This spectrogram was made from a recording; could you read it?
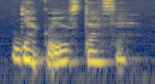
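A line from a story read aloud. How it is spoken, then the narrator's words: Flat, dull, helpless whisper. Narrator (Ukrainian): Іветта шепотіла рівнесенько на одній глухій, безпорадній моторошній ноті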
